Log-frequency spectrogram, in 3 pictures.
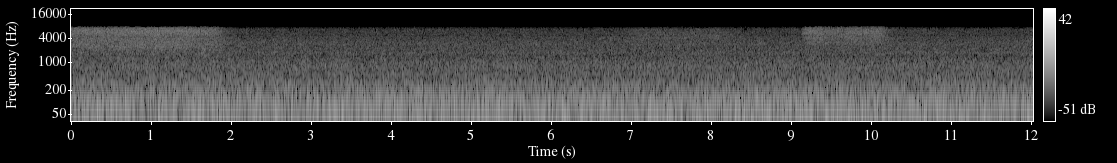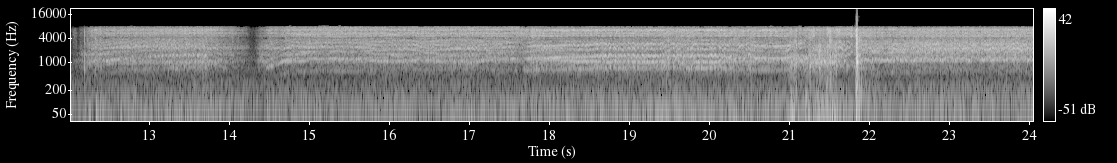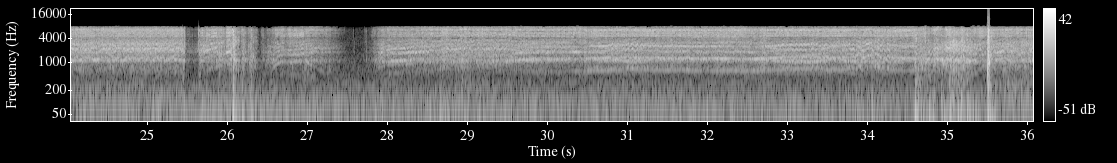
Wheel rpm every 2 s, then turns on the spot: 0, 0, 0, 0, 0, 0, 100, 120, 160, 160, 160, 180, 160, 60, 150, 160, 160, 160.
none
